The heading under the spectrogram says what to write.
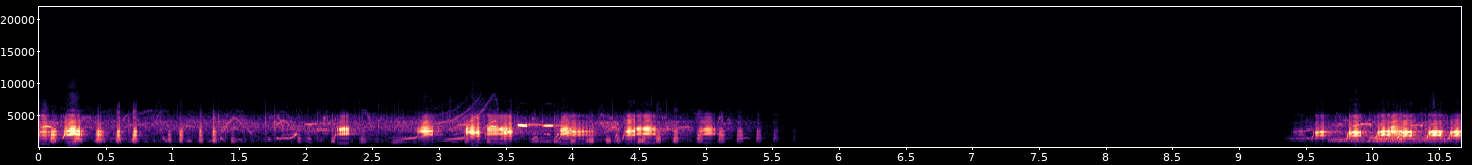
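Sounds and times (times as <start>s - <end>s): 
gadwall calling in nasal bursts during display: 0.0s - 5.5s, 9.4s - 10.6s
speech: 0.1s - 0.7s, 2.2s - 5.3s, 9.6s - 10.6s.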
